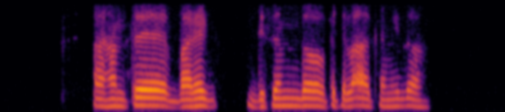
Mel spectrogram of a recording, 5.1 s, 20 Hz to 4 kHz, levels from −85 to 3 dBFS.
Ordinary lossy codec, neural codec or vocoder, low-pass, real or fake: none; none; 3.6 kHz; real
